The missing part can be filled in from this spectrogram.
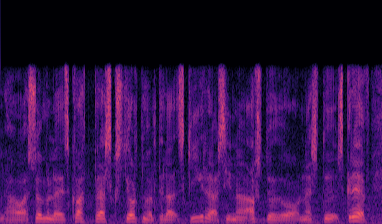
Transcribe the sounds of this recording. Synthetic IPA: lhavasœːmʏleːjðɪskʰvaht̪̚pʰɾɛskst̪jowɾt̪nvœːlt̪ʰɪlaðsciːɾasiːnaafst̪œːðʏɔ̰ɣnajst̪ʏskɾɛːv

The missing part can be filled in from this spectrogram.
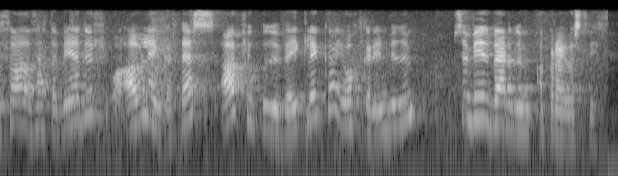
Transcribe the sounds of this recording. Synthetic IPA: θaðawθɛht̪avɛːðʏɾɔ̰ɣavleːiŋkaɾ̥θɛsːaːfʰjupʏðʏveːjkleːjkaiɔhkaɾɪnvɪðʏm | sɛmvɪðvɛɾðʏma̰ðpɾaːjðast̪vɪθ

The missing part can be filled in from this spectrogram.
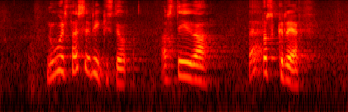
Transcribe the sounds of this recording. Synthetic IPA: nuɛɾ̥θɛsːɪriːcɪst̪jowɾt̪n | a̰st̪ɪːɣa | θɛht̪askɾɛːf

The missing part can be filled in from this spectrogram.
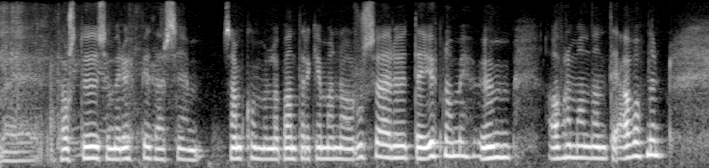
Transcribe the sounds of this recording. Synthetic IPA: θawst̪œːðʏsɛmɛɾʏhpɪθaɾ̥sɛm | samkʰɔːmʏlapant̪aɾcɛmanːaːwrusaðɪɾʏðʏt̪aiʏhpnawmɪʏm | aːwfɾamhanlt̪ant̪ɪavɔhpnʏn

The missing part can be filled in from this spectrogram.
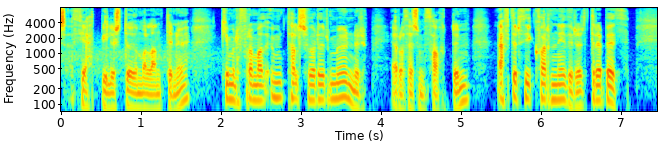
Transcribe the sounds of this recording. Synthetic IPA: θjɛht̪̚piːlɪst̪œːðʏmawlant̪ɪnʏcʰɛːmʏɾ̥fɾaːmːaðʏmt̪ʰalsvœɾðʏɾmʏːnʏɾ̥ɛ̰ɾawθɛsʏmθa̰wht̪ʏmɛft̪ɪɾ̥θikʰv̥aɾnɪːðʏɾɛɾ̥t̪ɾɛːpɪθ

